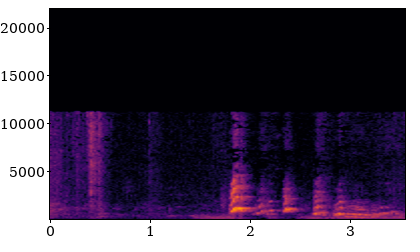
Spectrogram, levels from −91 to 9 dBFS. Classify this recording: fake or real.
real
